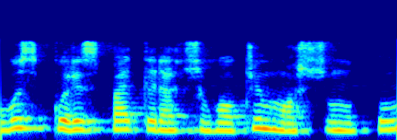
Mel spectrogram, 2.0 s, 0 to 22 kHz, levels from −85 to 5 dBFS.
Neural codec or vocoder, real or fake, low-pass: codec, 16 kHz, 2 kbps, FunCodec, trained on LibriTTS, 25 frames a second; fake; 7.2 kHz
